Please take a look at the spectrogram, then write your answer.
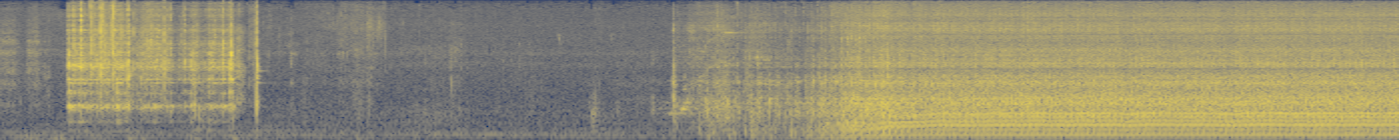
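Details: Husqvarna push mower with aluminum deck, after new gas tank, replacement carburetor (old one gummed up) and tune-up: a few cord pulls, then the engine catches and settles into a steady, even buzz; running healthy, not vibrating much.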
